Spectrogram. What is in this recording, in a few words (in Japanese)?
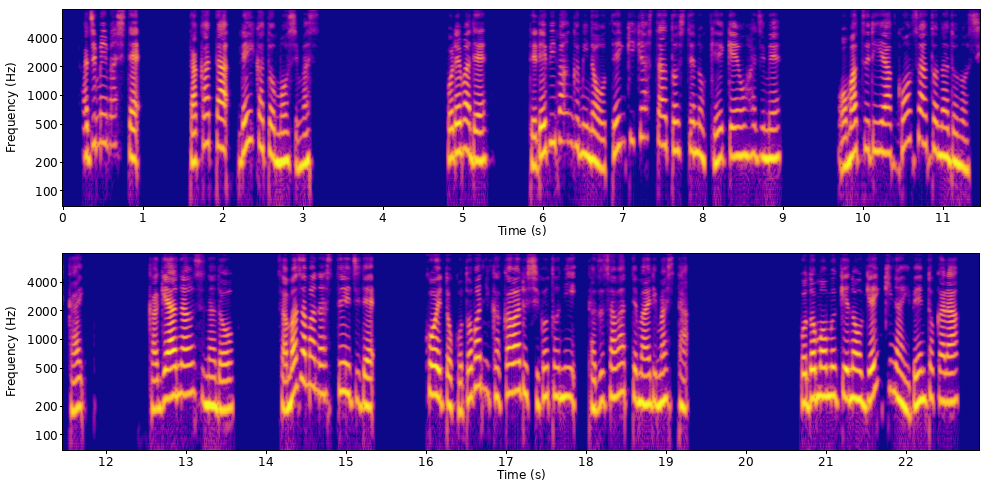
司会自己紹介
